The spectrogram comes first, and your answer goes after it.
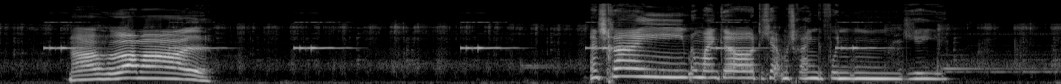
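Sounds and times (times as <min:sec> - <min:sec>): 
high-pitched electronic beeps: 0:00.4 - 0:01.0, 0:02.0 - 0:03.7, 0:04.6 - 0:06.2, 0:06.9 - 0:10.6
speech: 0:00.7 - 0:02.2, 0:05.9 - 0:09.6.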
